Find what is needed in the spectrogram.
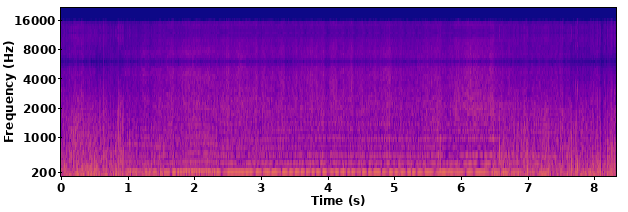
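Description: DJI Flame Wheel F550 hexacopter's motors and propellers droning steadily in flight, heard through the onboard camera with wind rushing over its microphone. A steady motor tone comes through about a second in, rises slightly around two seconds, and fades near the end.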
